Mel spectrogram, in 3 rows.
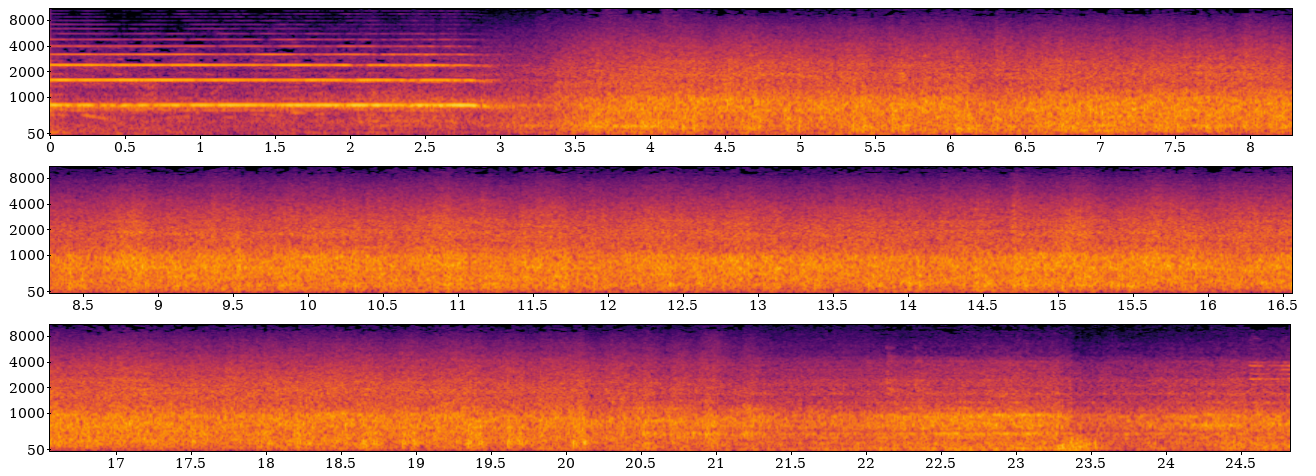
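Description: WAP-7 electric locomotive's horn held on one long note, cutting off about three seconds in. Then a long passenger train goes past at speed: a loud, steady rush and rattle of coach wheels on the track for about twenty seconds, easing off near the end as the last coach goes by.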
